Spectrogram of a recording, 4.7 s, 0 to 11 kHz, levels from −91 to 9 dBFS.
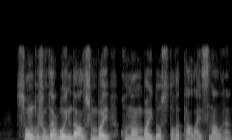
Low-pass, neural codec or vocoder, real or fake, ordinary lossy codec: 7.2 kHz; codec, 16 kHz, 2 kbps, FunCodec, trained on LibriTTS, 25 frames a second; fake; none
